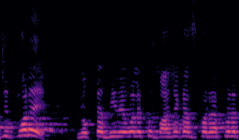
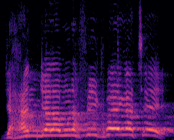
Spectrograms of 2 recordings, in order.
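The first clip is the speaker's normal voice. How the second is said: loud, higher anguished shout; shouting in the street; 6 semitones higher, 7 dB louder than usual. Retold or imitated. Hanzala crying out in Medina's streets, loud anguished shout. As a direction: shout your despair down the street. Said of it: "চিৎকার মারছে".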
